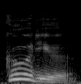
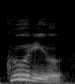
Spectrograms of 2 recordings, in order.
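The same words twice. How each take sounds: The two takes are said the same way.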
